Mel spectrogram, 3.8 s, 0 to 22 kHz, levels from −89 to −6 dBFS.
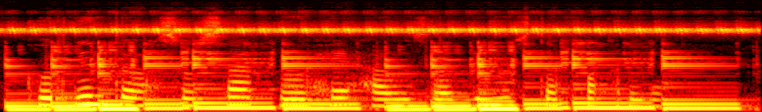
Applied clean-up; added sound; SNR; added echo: none; Electric guitar; -4 dB; none.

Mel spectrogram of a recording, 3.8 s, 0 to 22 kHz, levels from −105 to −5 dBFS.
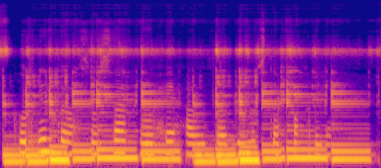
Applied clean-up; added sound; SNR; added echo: neural mask model RNNoise.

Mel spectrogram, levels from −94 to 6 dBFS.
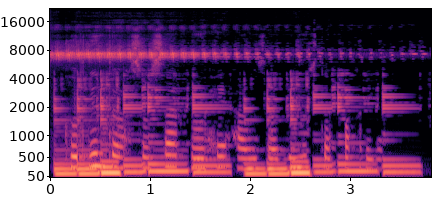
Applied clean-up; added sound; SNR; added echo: classical method spectral subtraction.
